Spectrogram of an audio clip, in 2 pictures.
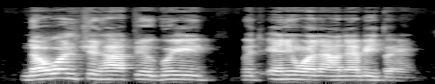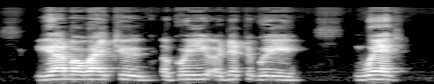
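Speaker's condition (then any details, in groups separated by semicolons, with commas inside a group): Cerebral palsy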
